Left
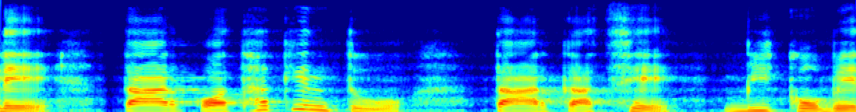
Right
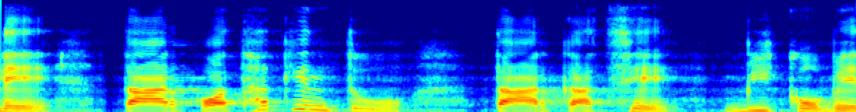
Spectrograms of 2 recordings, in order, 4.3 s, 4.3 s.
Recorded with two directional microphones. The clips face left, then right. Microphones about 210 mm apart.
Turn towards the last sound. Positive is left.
turn(degrees=20)  # may be behind; listen again after turning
